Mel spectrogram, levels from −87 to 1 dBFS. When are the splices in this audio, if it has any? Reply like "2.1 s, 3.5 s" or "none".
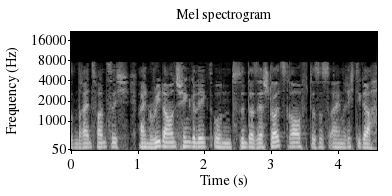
0.9 s

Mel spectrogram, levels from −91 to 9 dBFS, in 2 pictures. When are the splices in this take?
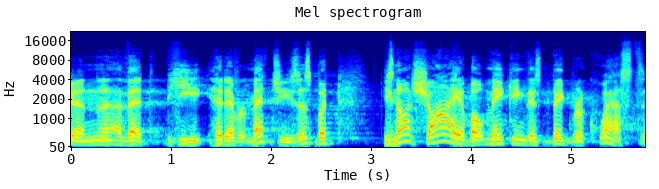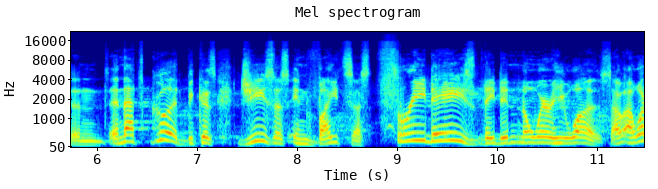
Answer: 8.7 s, 9.8 s

